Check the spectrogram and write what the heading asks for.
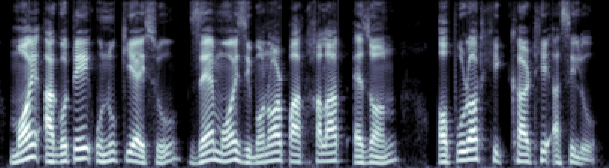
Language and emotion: Assamese, neutral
